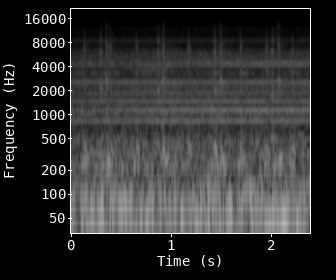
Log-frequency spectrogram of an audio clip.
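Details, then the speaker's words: Eberspacher D3L diesel air heater, about 40 years old, reportedly from a Volkswagen Transporter, on bench: fan starting, glow plug relay pulsing (glow plug disconnected), fuel pump ticking about three times a second; normal start-up sequence. "okay so now the fan is starting we can hear now the glow plug relay working as this sends some impulses to the glow plug"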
